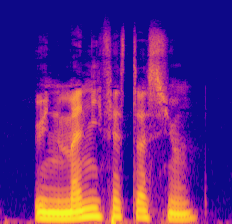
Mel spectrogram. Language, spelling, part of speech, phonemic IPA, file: French, manifestation, noun, /ma.ni.fɛs.ta.sjɔ̃/, Fr-manifestation.ogg
- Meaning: 1. protest, demonstration 2. expression 3. assembly, gathering (of people for an event) 4. creation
